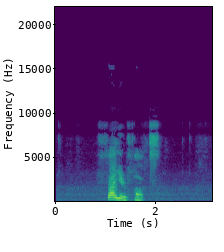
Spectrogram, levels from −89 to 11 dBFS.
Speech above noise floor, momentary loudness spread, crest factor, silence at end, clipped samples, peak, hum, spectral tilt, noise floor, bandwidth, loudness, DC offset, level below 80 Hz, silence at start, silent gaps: 36 dB; 18 LU; 16 dB; 1.1 s; under 0.1%; -2 dBFS; none; -5 dB/octave; -50 dBFS; 9.6 kHz; -14 LUFS; under 0.1%; -64 dBFS; 1.05 s; none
